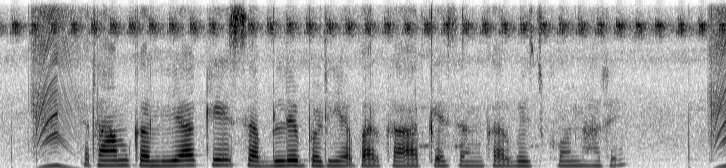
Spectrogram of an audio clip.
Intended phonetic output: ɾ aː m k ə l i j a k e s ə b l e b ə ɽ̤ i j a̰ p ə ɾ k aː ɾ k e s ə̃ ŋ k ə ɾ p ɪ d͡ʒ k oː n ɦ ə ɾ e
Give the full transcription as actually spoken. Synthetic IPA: ɾ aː m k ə l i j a k e s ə b l e b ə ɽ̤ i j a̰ p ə ɾ k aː ɾ k e s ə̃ ŋ k ə ɾ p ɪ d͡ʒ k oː n ɦ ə ɾ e

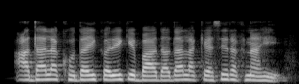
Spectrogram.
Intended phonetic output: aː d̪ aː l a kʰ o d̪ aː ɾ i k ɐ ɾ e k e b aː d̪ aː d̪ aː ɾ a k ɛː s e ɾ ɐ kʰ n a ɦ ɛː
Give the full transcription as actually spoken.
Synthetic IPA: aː d̪ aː l a kʰ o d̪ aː i k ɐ ɾ e k e b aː d̪ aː d̪ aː l a k ɛː s e ɾ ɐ kʰ n a ɦ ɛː

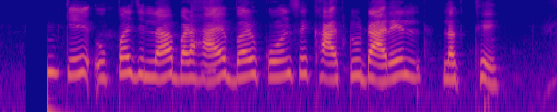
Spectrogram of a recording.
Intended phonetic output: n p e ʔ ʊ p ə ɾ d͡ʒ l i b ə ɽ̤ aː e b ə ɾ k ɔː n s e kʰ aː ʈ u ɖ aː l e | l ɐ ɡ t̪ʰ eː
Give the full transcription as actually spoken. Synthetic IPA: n k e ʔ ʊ p ə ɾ d͡ʒ l a b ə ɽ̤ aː e b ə ɾ k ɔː n s e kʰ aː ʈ u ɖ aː ɾ e | l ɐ ɡ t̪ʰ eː

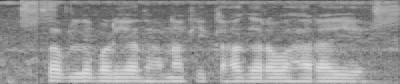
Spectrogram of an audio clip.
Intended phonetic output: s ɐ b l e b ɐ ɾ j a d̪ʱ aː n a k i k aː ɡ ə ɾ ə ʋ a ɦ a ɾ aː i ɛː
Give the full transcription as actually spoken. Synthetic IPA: s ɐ b l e b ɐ ɽ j a d̪ʱ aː n a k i k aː ɡ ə ɾ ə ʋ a ɦ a ɾ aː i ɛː

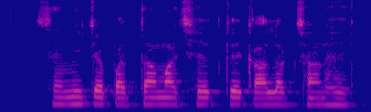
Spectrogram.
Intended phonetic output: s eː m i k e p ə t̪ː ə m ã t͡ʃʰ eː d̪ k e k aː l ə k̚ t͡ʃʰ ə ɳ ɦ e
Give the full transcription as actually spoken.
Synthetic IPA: s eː m i k e p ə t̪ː a m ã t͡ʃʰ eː t̪ k e k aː l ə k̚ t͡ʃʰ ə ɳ ɦ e

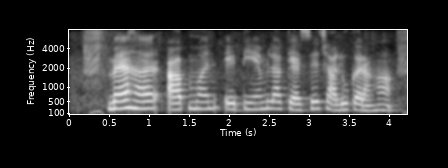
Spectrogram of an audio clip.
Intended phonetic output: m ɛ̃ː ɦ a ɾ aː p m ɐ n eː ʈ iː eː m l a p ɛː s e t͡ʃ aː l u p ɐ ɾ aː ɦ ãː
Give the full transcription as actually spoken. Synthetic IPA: m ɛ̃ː ɦ ɐ ɾ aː p m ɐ n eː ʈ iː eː m l a k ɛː s e t͡ʃ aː l u k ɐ ɾ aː ɦ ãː

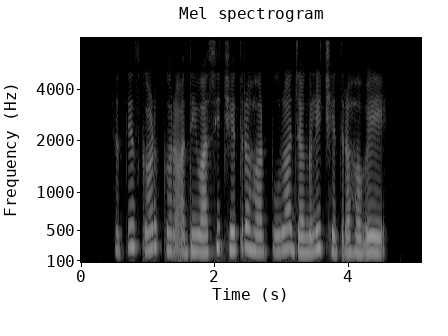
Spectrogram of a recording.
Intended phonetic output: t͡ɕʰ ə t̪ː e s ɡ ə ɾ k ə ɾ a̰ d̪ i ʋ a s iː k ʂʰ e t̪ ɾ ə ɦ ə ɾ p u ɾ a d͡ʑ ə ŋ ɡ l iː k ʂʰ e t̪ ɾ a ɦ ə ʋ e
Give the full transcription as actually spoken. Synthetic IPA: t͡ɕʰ ə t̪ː e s ɡ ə ɽ k ə ɾ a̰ d̪ i ʋ a s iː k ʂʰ e t̪ ɾ ə ɦ ə ɾ p u ɾ a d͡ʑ ə ŋ ɡ l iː k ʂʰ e t̪ ɾ ə ɦ ə ʋ e

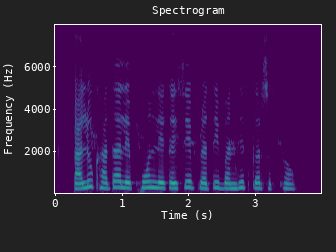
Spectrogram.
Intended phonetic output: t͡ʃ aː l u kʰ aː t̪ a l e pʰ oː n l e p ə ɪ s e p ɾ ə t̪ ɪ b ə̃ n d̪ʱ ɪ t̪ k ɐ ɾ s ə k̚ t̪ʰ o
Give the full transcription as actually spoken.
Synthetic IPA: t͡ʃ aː l u kʰ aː t̪ a l e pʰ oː n l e k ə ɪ s e p ɾ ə t̪ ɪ b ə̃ n d̪ʱ ɪ t̪ k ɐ ɾ s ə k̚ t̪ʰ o

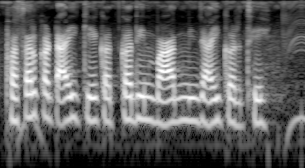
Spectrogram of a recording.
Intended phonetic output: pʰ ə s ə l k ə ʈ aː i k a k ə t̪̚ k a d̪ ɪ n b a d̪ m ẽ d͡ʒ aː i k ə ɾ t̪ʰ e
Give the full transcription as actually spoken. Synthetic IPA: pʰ ə s ə l k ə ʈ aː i k e k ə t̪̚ k a d̪ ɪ n b a d̪ m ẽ d͡ʒ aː i k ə ɾ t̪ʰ e

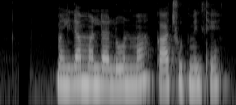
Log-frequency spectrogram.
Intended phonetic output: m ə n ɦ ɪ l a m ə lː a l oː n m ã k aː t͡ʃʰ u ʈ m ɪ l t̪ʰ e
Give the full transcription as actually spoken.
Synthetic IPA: m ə ɦ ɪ l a m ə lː a l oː n m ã k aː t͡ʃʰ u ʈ m ɪ l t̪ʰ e

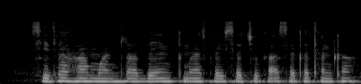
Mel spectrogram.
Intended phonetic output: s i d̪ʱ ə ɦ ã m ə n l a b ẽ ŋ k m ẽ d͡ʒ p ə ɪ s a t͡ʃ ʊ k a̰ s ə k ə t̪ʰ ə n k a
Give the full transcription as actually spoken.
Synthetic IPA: s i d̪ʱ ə ɦ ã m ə n l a b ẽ ŋ k m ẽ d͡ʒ p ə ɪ s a t͡ʃ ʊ k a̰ s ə k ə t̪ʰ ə n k a

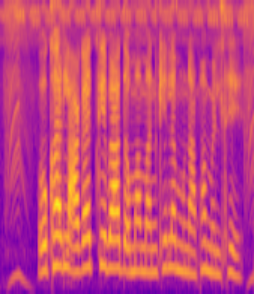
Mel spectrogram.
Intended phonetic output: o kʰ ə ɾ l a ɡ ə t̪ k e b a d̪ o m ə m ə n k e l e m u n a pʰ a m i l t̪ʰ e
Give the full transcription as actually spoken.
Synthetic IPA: o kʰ ə ɾ l a ɡ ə t̪ k e b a d̪ o m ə m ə n kʰ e l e m u n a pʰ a m i l t̪ʰ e

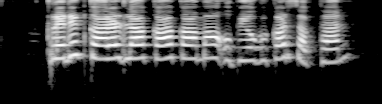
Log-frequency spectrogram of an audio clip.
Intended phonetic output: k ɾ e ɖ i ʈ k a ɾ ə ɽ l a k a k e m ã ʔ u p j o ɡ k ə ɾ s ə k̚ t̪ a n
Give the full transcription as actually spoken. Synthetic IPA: k ɾ e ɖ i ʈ k a ɾ ə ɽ l a k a k a m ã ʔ u p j o ɡ k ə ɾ s ə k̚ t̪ a n

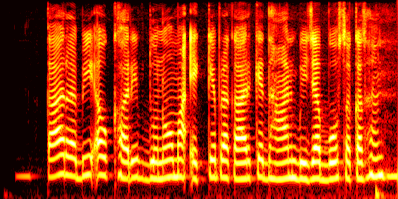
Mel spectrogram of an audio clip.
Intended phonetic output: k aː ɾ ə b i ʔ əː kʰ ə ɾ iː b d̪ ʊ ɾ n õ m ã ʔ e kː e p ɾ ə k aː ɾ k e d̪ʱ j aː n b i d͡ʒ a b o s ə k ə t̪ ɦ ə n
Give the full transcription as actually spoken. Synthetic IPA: k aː ɾ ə b i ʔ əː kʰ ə ɾ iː b d̪ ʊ n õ m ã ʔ e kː e p ɾ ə k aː ɾ k e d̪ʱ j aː n b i d͡ʒ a b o s ə k ə t̪ ɦ ə n

